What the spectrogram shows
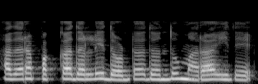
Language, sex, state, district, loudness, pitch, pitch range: Kannada, female, Karnataka, Bangalore, -16 LUFS, 235 Hz, 225-250 Hz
